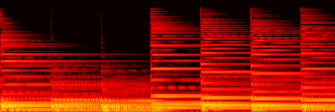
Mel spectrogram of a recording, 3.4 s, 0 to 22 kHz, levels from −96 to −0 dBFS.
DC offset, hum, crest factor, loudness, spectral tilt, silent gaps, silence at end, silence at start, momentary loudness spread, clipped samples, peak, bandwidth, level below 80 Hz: under 0.1%; none; 14 dB; -36 LUFS; -6.5 dB/octave; none; 0 s; 0 s; 3 LU; under 0.1%; -22 dBFS; 16 kHz; -58 dBFS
